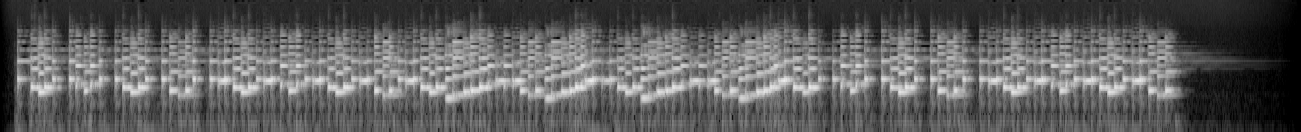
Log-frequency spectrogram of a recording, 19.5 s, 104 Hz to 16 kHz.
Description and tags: Piano, Bach Fantasia, A (H1)
Raw audio of the opening to J.S.Bach's "Fantasia in G Major" played by myself on a baby grand piano. I recorded this simultaneously with the Zoom H1, Zoom H4n Pro and Zoom H6 (Mid-Side capsule) to compare the quality. The recorders were about a meter away from the piano.
An example of how you might credit is by putting this in the description/credits:
The sound was recorded using a "H1 Zoom recorder" on 17th November 2017.
bach, baroque, fantasia, grand, happy, joyous, piano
